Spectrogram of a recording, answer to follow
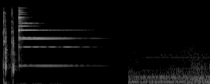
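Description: Subscribe-animation sound effect: a sharp mouse click followed by a bright bell ding that rings out for about a second. A steady low room hiss comes in after it.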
